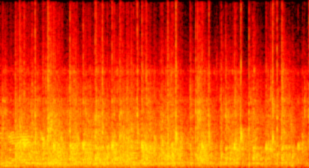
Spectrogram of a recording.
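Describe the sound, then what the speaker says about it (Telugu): An audience applauds at a public gathering, loud and dense clapping from many hands that continues steadily close by for a few seconds. "కొట్టాలి చప్పట్లు"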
